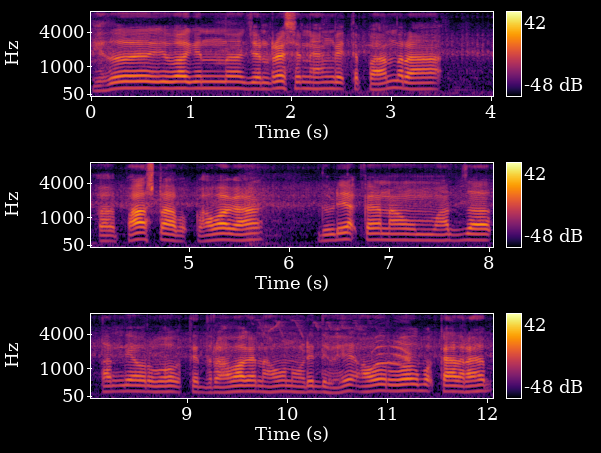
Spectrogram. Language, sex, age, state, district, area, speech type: Kannada, male, 45-60, Karnataka, Gadag, rural, spontaneous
